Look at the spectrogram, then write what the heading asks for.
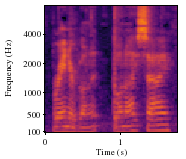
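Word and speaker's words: Brainer Bonaci: Firsts, Wolf, Matos, York, also had Schwartz, Leon, Brainerd Bonisai, that's how you pronounce it.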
